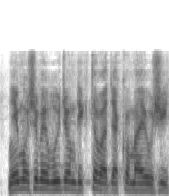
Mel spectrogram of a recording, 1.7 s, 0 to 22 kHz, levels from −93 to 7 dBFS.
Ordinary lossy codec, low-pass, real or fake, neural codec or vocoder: none; 7.2 kHz; fake; codec, 16 kHz in and 24 kHz out, 1 kbps, XY-Tokenizer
